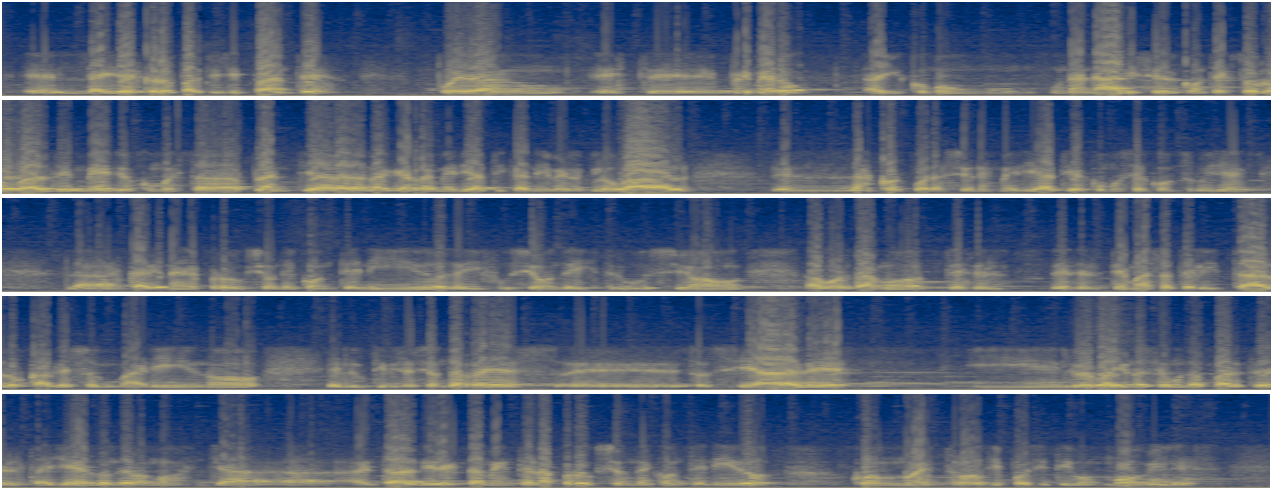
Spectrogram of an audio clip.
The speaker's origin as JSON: {"language": "Spanish", "country": "Venezuela"}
